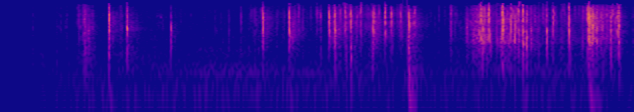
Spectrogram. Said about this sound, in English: next thing I'm going to do is a cracking of an egg or pecking. Think about that scene in Jurassic Park when the dinosaur eggs hatch.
